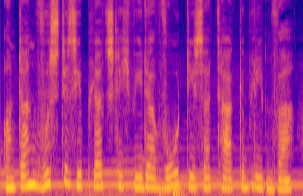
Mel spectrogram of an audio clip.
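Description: A woman narrating a dark crime radio play in a composed, scripted style. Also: lowish voice, moderate pace, music in the background, natural voice.

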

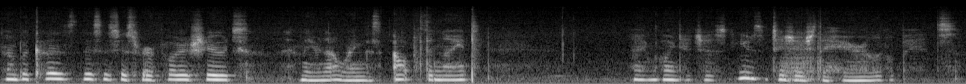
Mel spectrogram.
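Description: A young woman whispering softly and breathily in an ASMR styling roleplay, gently narrating small actions as a stylist. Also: mid-range voice, fairly even intonation, moderate pace, slight background noise, low-quality recording. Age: young adult. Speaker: ASMR host playing a dress stylist. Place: small indoor studio room. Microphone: small mic clipped at chest.

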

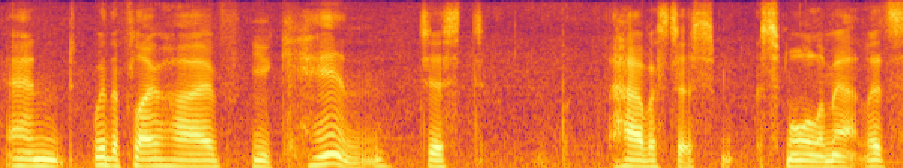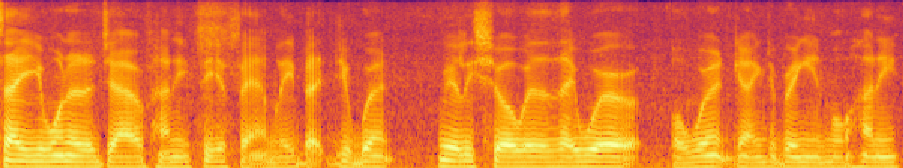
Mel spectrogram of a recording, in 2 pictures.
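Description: A man's voice: fairly low pitch, little pitch movement, moderate pace. A man in his forties hosting an outdoor beekeeping Q&A, explaining with enthusiasm while he demonstrates in a hillside garden. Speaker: beekeeping company host. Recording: faint outdoor noise.

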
